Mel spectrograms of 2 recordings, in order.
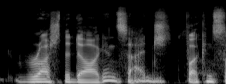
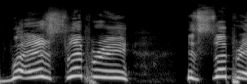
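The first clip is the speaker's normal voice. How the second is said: imitating the girl. Mocking the girl slipping downhill, high voice. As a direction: squeak it out like a clumsy girl. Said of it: "she's like".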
